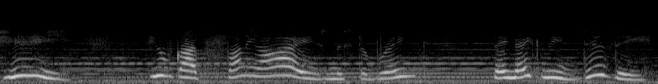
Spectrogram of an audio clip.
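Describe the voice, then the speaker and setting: A woman's voice: very high-pitched, animated, slow, soft background music, heavily acted. A woman playing a feisty, trusting little boy with a childish, plain-spoken manner in a 1940s radio drama. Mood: wondering. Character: feisty, trusting little boy who adores his grandpa. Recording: dull vintage 1940s radio broadcast.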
